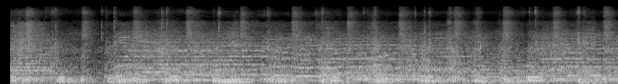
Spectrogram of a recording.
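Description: Street marching band playing a tune: tubas, euphoniums and saxophones holding sustained notes over a regular beat of bass drum and snare drum.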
